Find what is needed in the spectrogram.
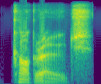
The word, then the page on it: cockroach: British English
